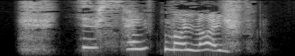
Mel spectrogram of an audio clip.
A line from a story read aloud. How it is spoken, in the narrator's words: Flo gasped between sobs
